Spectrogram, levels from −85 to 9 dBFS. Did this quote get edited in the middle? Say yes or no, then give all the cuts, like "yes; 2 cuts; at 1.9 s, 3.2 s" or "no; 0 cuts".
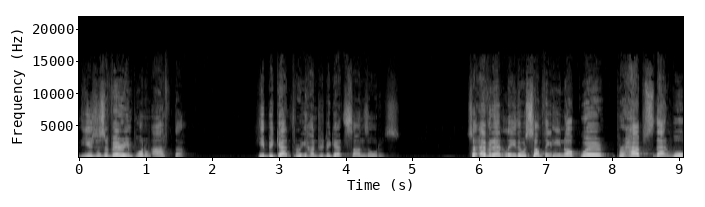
yes; 6 cuts; at 1.0 s, 3.1 s, 3.7 s, 4.3 s, 7.1 s, 8.0 s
